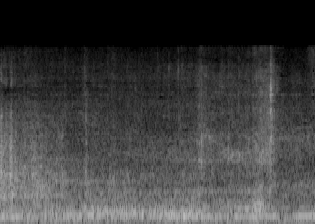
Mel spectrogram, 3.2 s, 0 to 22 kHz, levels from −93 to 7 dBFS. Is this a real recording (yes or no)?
no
